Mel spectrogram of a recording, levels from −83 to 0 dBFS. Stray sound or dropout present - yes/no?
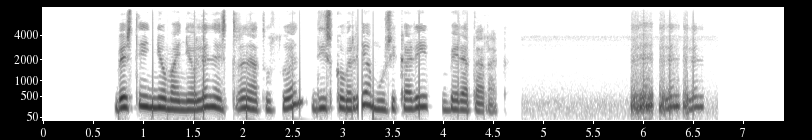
yes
